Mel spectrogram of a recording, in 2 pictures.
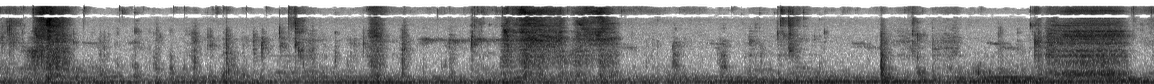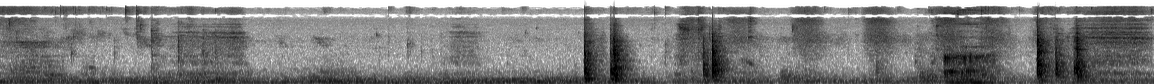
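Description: A man's fingers squelch and squish through soft rice close to the microphone.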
